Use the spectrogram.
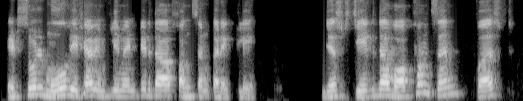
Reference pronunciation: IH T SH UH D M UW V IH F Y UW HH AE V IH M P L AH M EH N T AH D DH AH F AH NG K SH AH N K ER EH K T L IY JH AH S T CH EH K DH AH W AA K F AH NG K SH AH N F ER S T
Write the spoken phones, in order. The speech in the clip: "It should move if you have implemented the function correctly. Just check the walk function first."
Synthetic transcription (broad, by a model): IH T S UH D M UW V IH F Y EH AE V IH M P L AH M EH N T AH D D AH F AH NG K SH AH N K ER EH K T L IY JH AH S T CH EH K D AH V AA K F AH NG K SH AH N F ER S T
